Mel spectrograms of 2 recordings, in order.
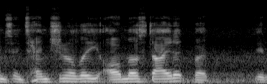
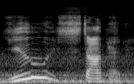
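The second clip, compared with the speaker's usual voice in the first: slow, loud, high mock scold; 7 semitones higher, 5 dB louder, much slower than usual. Scolding a chatter in fun, slow loud mock rebuke. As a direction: drag it out like a playful telling-off.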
